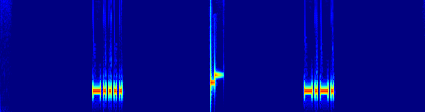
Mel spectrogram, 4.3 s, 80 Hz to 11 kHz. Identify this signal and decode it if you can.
Morse code, heard as a keyed tone, about 44 wpm, 700 Hz. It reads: 6 C
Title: Single Character (Letter:Number:Punctuation:Prosign) 45wpm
